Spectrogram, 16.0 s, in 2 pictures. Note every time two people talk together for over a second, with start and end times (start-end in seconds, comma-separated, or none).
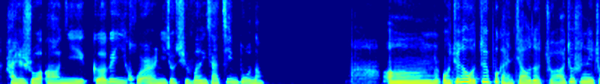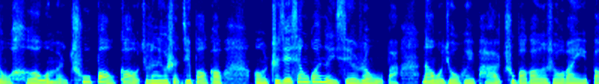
none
